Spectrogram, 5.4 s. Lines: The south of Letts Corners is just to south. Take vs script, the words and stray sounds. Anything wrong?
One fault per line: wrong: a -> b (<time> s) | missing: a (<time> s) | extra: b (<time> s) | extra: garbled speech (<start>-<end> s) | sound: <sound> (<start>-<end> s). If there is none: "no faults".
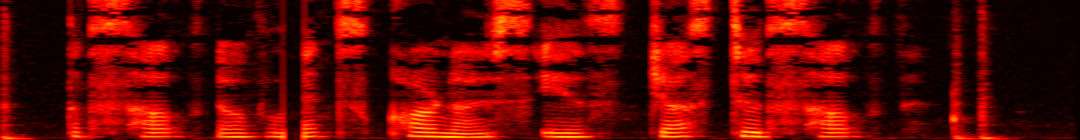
sound: dropout (1.4-1.5 s)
